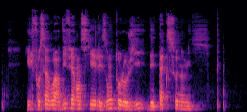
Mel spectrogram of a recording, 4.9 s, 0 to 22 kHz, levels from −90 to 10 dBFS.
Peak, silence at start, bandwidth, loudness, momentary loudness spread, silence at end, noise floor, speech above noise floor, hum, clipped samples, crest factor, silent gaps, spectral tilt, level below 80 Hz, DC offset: -4 dBFS; 0.55 s; 15.5 kHz; -21 LUFS; 13 LU; 0.55 s; -49 dBFS; 28 dB; none; under 0.1%; 18 dB; none; -5.5 dB/octave; -58 dBFS; under 0.1%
